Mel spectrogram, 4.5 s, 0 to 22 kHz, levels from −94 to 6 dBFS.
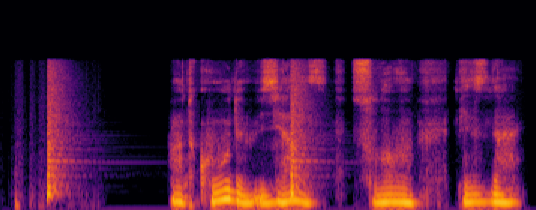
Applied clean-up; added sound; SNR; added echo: none; Snare drum; 12 dB; none.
